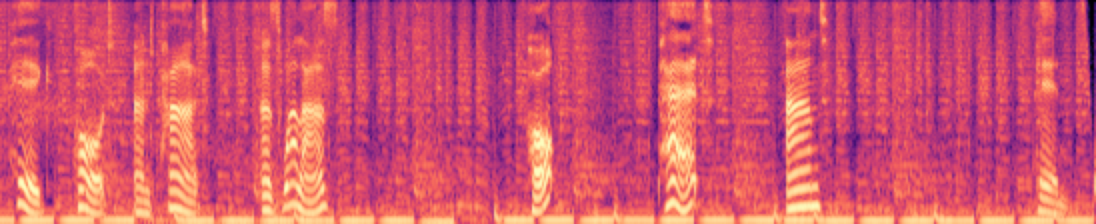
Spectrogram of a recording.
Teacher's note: We make the sound by putting our lips together and pushing out a short, gentle pop of air.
